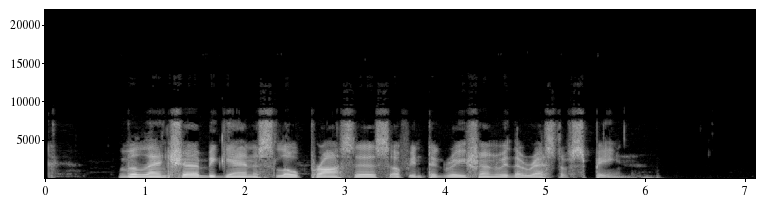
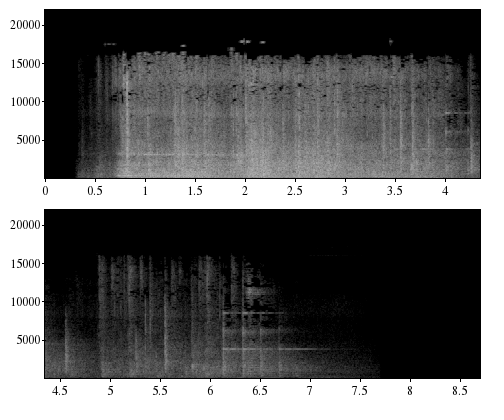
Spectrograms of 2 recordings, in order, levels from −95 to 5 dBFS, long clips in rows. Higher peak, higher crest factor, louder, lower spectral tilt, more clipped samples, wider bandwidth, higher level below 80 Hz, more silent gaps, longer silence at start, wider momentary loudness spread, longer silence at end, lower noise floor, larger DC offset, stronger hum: about the same, -2 dBFS vs -2 dBFS; second, 18 dB vs 28 dB; first, -19 LUFS vs -25 LUFS; first, -5 dB/octave vs -2 dB/octave; neither; second, 9.4 kHz vs 17.5 kHz; about the same, -50 dBFS vs -54 dBFS; neither; second, 0.05 s vs 0.5 s; second, 9 LU vs 23 LU; second, 1.05 s vs 2 s; first, -79 dBFS vs -71 dBFS; neither; neither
